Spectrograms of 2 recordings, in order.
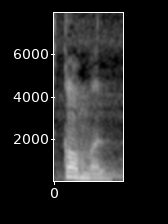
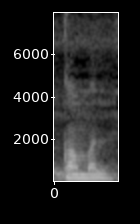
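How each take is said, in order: First: कमल split into क, म, ल, each sound drawn out. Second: Said in the usual way. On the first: Shown as a demonstration. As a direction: say कमल slowly, one letter-sound at a time. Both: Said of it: "और छोटे खंड हम नहीं कर सकते".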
